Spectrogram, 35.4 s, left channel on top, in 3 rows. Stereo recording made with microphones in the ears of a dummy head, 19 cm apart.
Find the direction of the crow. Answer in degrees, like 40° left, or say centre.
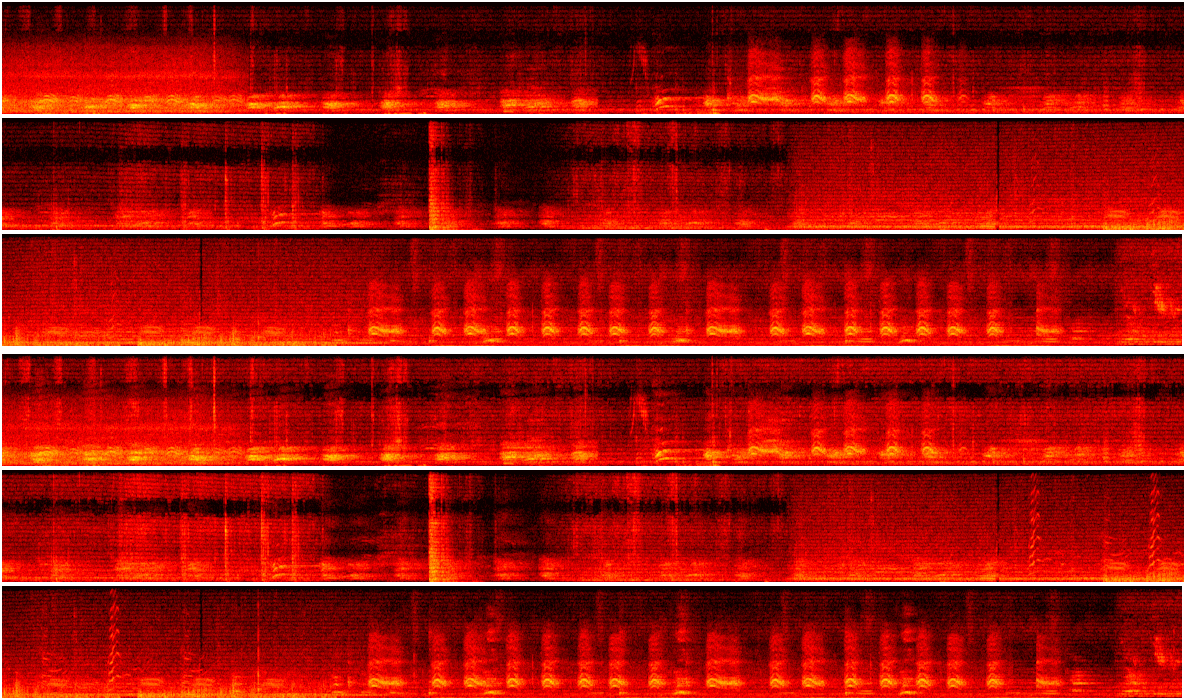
centre.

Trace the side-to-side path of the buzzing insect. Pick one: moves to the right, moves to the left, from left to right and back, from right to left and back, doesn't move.
moves to the left.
